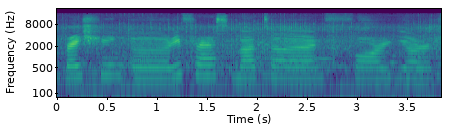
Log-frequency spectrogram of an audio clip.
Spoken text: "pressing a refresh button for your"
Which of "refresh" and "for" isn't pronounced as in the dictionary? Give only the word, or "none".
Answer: refresh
